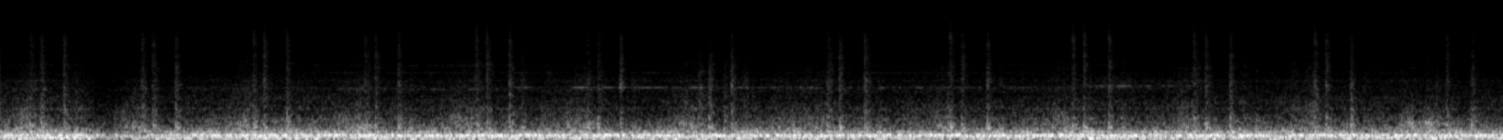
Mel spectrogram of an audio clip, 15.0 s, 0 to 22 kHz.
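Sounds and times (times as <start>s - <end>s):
low train rumble: 0.0s - 15.0s
train wheels clacking: 0.0s - 15.0s.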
